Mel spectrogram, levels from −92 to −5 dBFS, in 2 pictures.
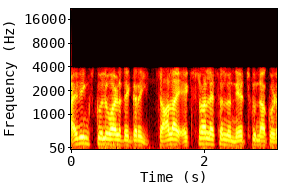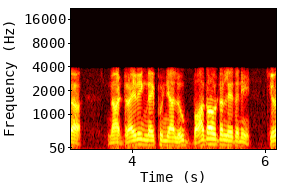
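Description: A buzzy, gravelly roughness runs through the whole speech recording, with thin, boxy tone and nothing above about 3.8 kHz, from a GSM full-rate codec at a rate that fits 13 kbps. It rebuilds the voice from a coarse vocal-tract model excited by sparse regular pulses, over a phone band of roughly 200 Hz to 3.5 kHz.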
